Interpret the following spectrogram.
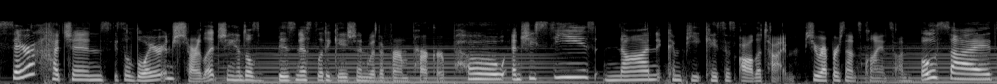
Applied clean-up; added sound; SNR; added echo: none; Bowed string instrument; 16 dB; none.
